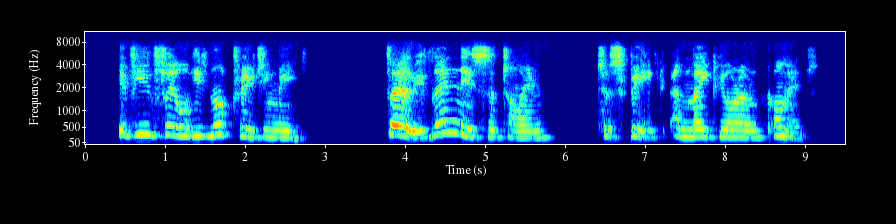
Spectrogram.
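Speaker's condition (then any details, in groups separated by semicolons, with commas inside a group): Cerebral palsy, quadriplegia; dictated book to Steve who typed, speaks fast when in full flow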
